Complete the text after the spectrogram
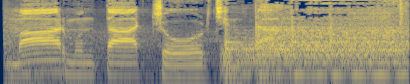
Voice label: Dialogue Ringtone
